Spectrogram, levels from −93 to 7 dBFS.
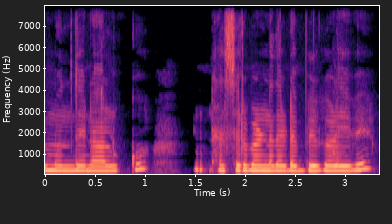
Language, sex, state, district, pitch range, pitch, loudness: Kannada, female, Karnataka, Bidar, 230-250 Hz, 235 Hz, -13 LUFS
